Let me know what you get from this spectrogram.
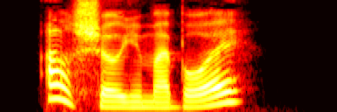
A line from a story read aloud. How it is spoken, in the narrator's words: said Bill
